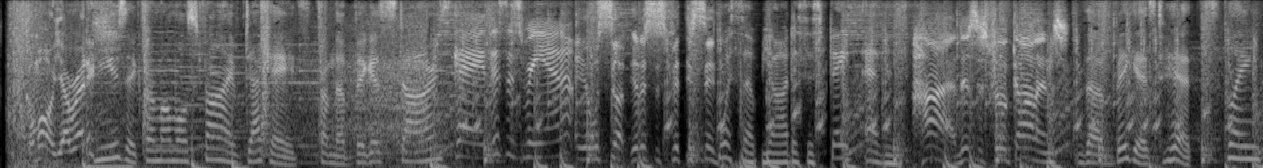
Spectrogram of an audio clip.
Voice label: JINGLES PROMO INTROS DROPS FOR DJS RADIO TV MONTAGE; MY VENUS RADIO GREECE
